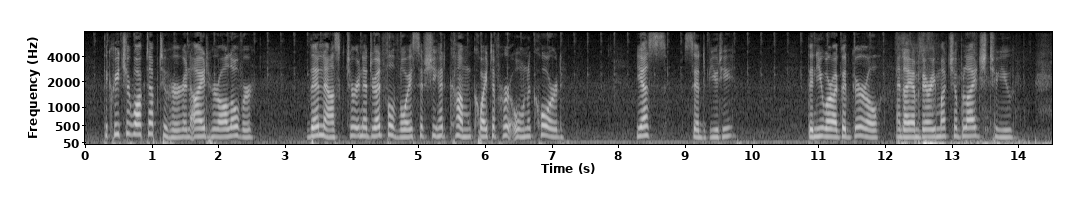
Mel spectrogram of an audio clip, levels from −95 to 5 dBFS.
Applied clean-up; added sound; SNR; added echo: none; Clock; 4 dB; none.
